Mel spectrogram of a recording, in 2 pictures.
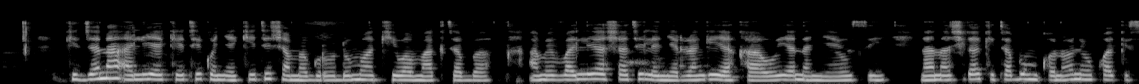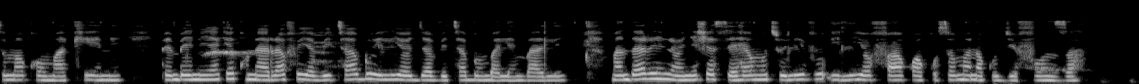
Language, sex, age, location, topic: Swahili, female, 18-24, Nairobi, education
